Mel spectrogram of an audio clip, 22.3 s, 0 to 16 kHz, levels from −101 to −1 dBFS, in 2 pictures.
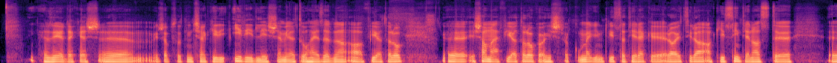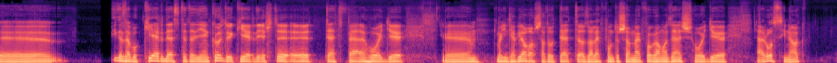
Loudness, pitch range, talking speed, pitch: -17 LUFS, 105-120 Hz, 125 wpm, 110 Hz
